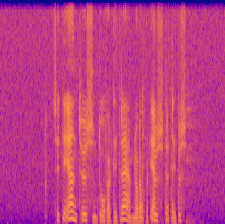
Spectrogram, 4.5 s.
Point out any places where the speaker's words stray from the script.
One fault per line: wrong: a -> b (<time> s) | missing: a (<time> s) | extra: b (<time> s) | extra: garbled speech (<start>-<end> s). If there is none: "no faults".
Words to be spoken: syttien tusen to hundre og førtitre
missing: hundre (2.1 s)
extra: garbled speech (2.6-3.7 s)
